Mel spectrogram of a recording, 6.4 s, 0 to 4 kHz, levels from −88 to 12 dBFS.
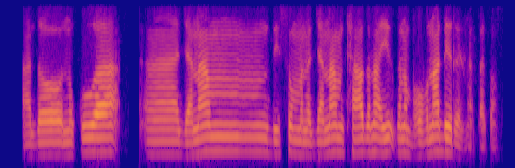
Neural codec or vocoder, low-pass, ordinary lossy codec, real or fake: none; 3.6 kHz; none; real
